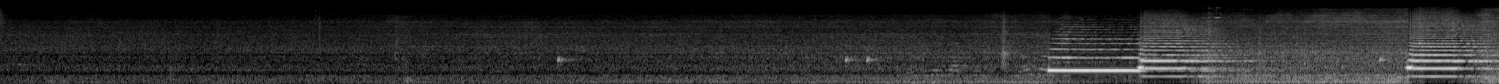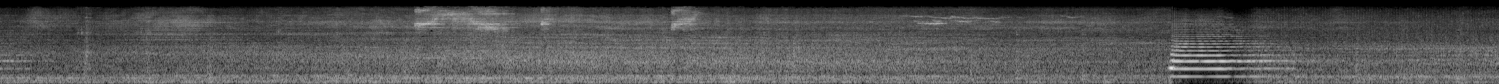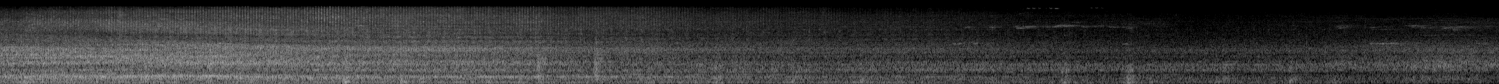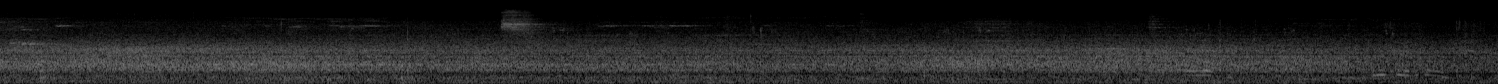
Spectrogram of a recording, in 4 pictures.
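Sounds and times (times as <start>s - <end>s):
railbus running past: 0.0s - 59.9s
two-note train horn: 10.4s - 12.6s, 14.0s - 15.3s, 26.7s - 28.1s
wheels squealing: 15.2s - 26.7s.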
